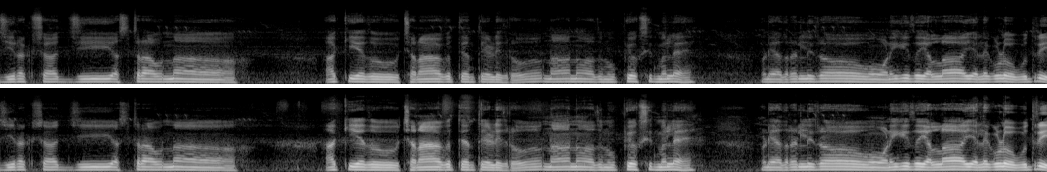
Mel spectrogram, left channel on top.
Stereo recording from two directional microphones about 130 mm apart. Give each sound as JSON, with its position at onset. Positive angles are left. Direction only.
{"t": 0.0, "sound": "speech", "side_deg": -25}
{"t": 3.5, "sound": "speech", "side_deg": -25}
